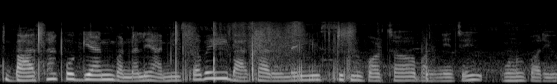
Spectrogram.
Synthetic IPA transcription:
bʱasakoɡjanbʱʌnːaleɦamisʌbʌjbʱasaɦʌɾunʌj̃sʈiknupʌrt͡sʰʌbʱʌnːet͡saĩ | ɦunupʌɾjo

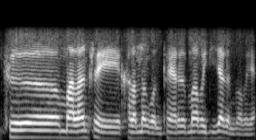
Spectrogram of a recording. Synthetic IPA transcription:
kʰɯmalanpʰɾekʰalamnaŋɡɔnpʰɾejaɾɯmabajdizaɡɯnbabaja

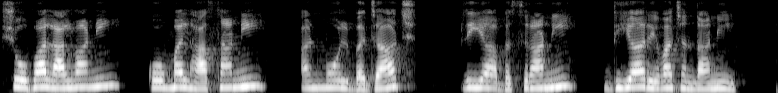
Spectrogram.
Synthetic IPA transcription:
ʃoːbʱalaːlʋaːni | koːməlɦaːsaːni | ɐnmoːlbɐd͡ʑaːd͡ʑ | pɾiːjabʱɐsɾaːni | d̪ijaɾeːʋat͡ɕɐ̃nd̪aːniː

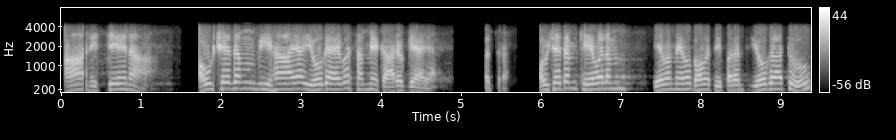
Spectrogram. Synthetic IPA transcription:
aːniʃt͡ʃeːnɐ | ɐwʂɐd̪ɐmʋiɦaːjɐjoːɡɐeːʋɐsɐmjɐkaːɾoːɡjaːjɐ̰ | t̪ɐt̪ɾɐ | ɐwʂɐd̪ʱɐmkeːʋɐlɐm | eːʋɐmeːʋɐbʱɐʋɐt̪ipɐɾɐnt̪ujoːɡaːt̪u

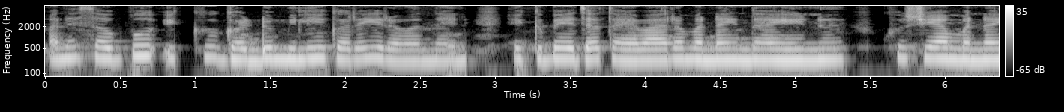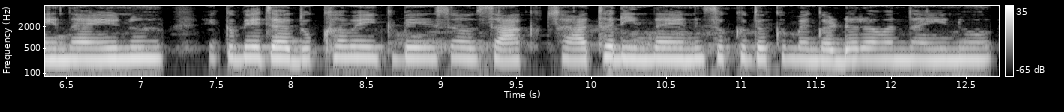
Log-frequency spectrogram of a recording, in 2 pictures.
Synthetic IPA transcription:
ɐnẽsɐbʱɦɪkɡʱɐɗ̆mɪlikɐɾeiɾɐʋə̃nd̪aːɦɪnɪ̆ɦɪkbed͡ʑat̪ɐːʋaːɾmɐnaːĩːn̆d̪aːɦɪnɪ̆ | xʰʊʃijamɐnaːĩːn̆d̪aːɦɪnɪ̆ | ɦɪkɓed͡ʑaːd̪ʊkʰə̆mẽɦɪkbesãsaːsaːt̪ʰɗĩːn̆d̪aːɦɪnɪ̆sʊkʰd̪ʊkʰmẽɡʱɐɗɾɐʋə̃nd̪aːɦɪnɪ

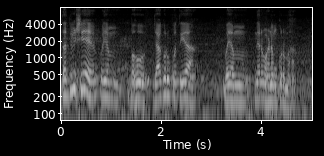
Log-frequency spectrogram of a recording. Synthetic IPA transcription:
t̪ɐd̪ʋiʂjeːʋɐjɐmbɐɦud͡ʒaːɡuɾukot̪ija | ʋɐjɐmniɾʋɐɦɐɳɐmkuɾmɐɦɐ

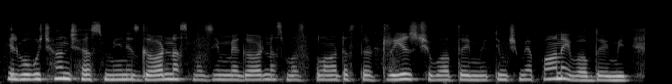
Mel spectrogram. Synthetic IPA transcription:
elʲbɐʋut͡ʃʰaːnt͡ʃʰɐsmeːnizɡaːɖnɐsmɐzimːeɡaːɖnɐsmɐzplãːʈɐst̪ɐɾʈɾeːzt͡ʃʰiʋaːb̚d̪ɐːjmit̪̚t̪ːimt͡ʃʰimʲepaːnɐjiʋaːb̚d̪ɐːjmiːt̪

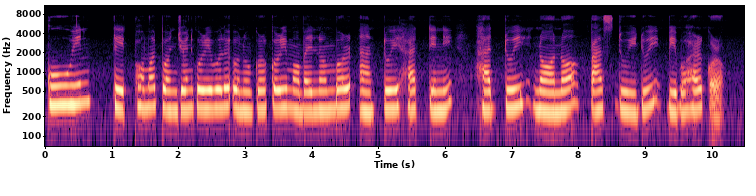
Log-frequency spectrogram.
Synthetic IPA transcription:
kuin | pletpʰɔɹmɔt̚pɔnzɔnkoɹibɔlojʔonuɡɹɔhkoɹimobajlnɔmbɔɹãdujhatːini | hatdujnɔnɔpãsdujdujbɔbɔɦaɹkɔ̰ɹɔ̰k̚

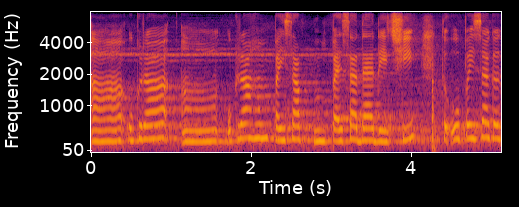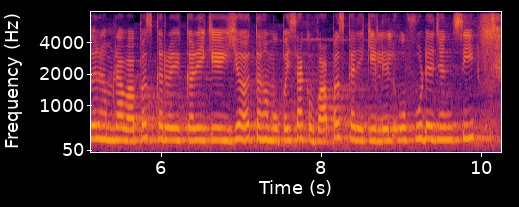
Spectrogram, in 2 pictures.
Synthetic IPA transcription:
aokɾa | okɾaɦəmpəjsapɛjsad̪ad̪ɛt͡ʃʰit̪ɔʔopəɪsakeəɡəɾɦəmɾaʋapəskəɾkəɾekejət̪ɔɦəmopəjsakeʋapəskəɾɛkelelofʰuɖed͡ʒənsi

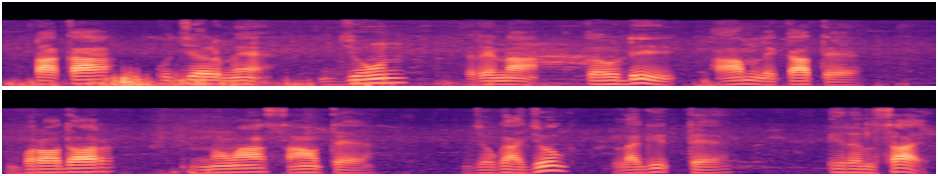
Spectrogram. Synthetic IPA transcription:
ʈakaut͡ʃəɽmɛd͡ʒun | ɾɛnaʔkəwɖiamlɛkat̪ɛ | bɔɾɔd̪ɔɾ | nɔwasaw̃t̪ɛ | d͡ʒɔɡad͡ʒuɡ | ləɡit̪̚ˀt̪ɛ | iɾəlsaj

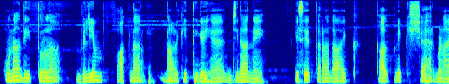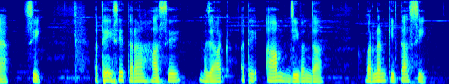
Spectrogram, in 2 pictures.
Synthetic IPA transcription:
ʊnãːd̪iːt̪ʊlnãː | ʋɪlɪjəmpaːknəːɾnaːlkiːt̪iːɡəiːɦɛːd͡ʒɪnãːneː | ɪseːt̪əɾãːd̪aːɪkː | aːlpnɪkʃɛɦəɾbəɽ̃aːjaː | siː | ət̪eːɪseːt̪əɾãːɦaːseː | məzaːk | ət̪eː | aːmd͡ʒiːʋənd̪aː | ʋəɾnənkiːt̪aːsiː

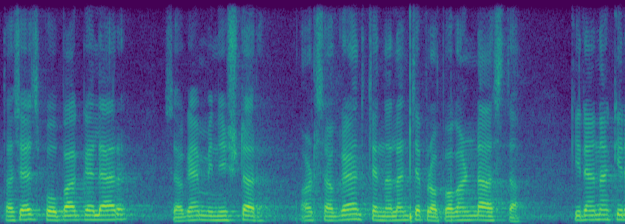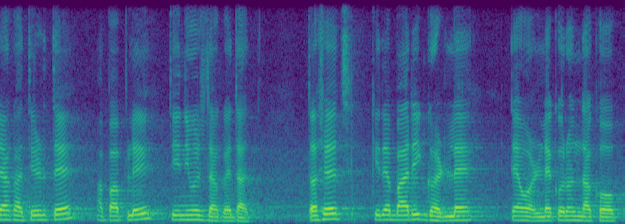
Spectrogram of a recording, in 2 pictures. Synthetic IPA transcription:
t̪əset͡spopak̚ɡɛljaɾ | səɡɭjãminisʈəɾ | ə̰ɽsəɡɭjãt͡ɕɛnəlãɲt͡ɕepɾɔpaɡãɳɖaəst̪a | kiɾjanːakiɾjãkʰat̪iːɾt̪eapaplet̪injuːd͡zd̪ʱaket̪at̪ː | əset͡skit̪ebaɾiːk̚ɡʱəɽle | t̪ɛ̃ʋəɽlekəɾuːnd̪akʰop

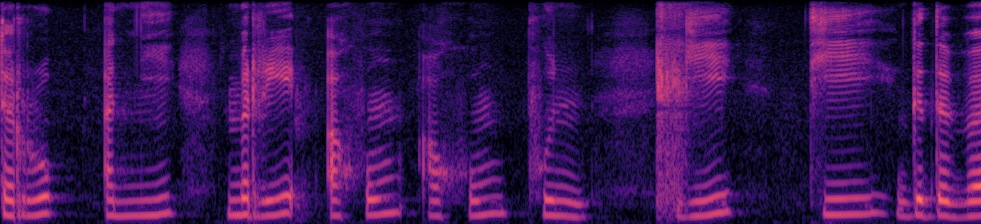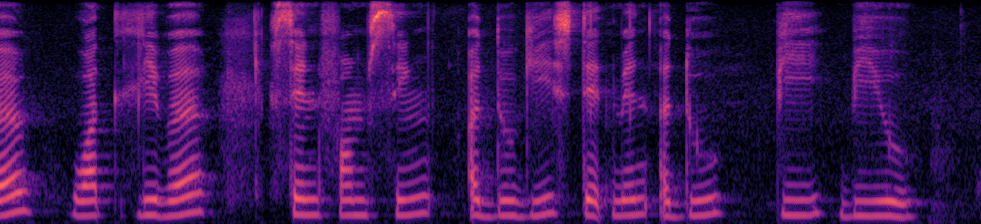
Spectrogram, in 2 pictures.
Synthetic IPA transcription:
t̪ɐɾuk̚ | əni | məɾiʔahumʔahumpʰun | ɡi | tʰiɡədəbə | wɔt̚libɐsɛnfɔmsiŋ | ʔɐduɡistet̚mɛnə̰du | pibiu

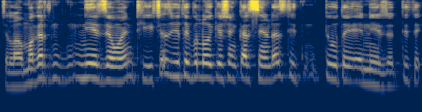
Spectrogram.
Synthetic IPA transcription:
t͡ʃɐlaːmɐɡɐɾniːɾzɐʋaːnʲʈʰiːk̚t͡ʃʰɐsjut̪ʰibiloːkeːʃɐnkɐɾsẽːɳɖɐzt̪it̪uːt̪ɐeniːɾzɐt̪it̪ʰi

